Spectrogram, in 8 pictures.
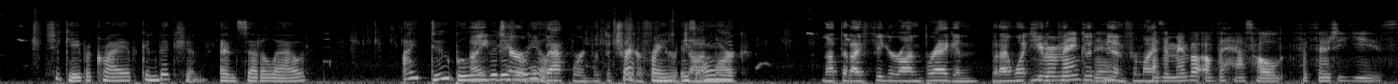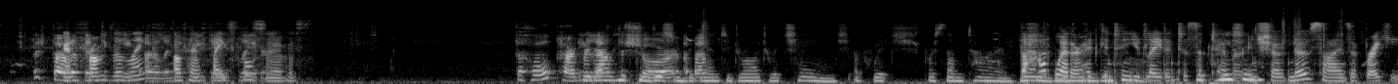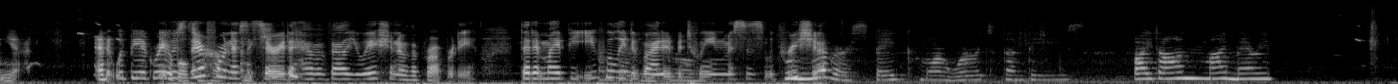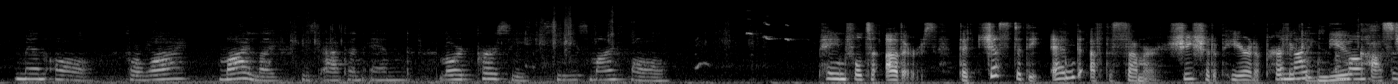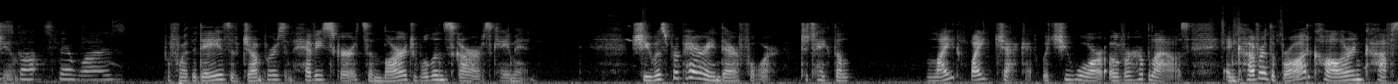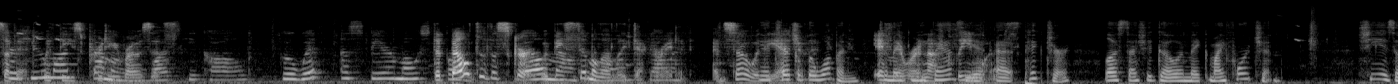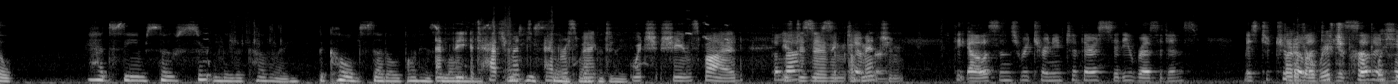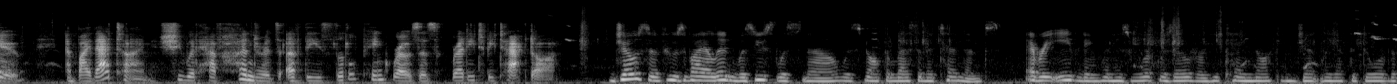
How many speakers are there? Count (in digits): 8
